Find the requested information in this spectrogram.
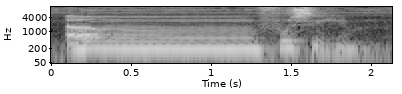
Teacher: Maka kaidahnya, hukum tajwidnya disebut dengan ikhfa harfi. Apabila ada nun sukun bertemu fa, maka dibaca secara samar-samar dan didengungkan dua harokat atau dua ketukan.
